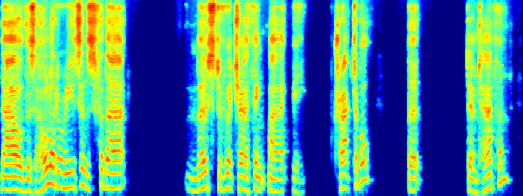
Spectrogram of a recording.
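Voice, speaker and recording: Man, slow and measured, halting mid-phrase, dry sound. Thoughtful online speaker. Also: fairly high pitch, animated, slightly rough, no room sound, muffled recording. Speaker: speaker answering questions. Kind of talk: thoughtful discussion answer. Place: video call.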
